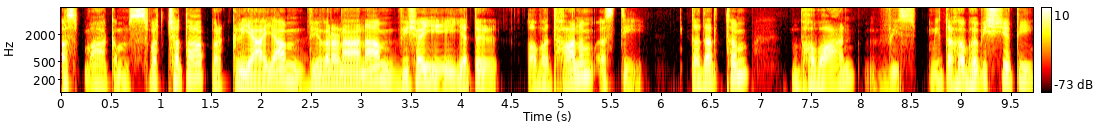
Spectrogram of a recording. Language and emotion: Sanskrit, surprised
